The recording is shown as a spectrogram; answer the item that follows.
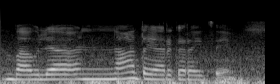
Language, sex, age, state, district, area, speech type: Marathi, female, 18-30, Maharashtra, Nanded, rural, spontaneous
